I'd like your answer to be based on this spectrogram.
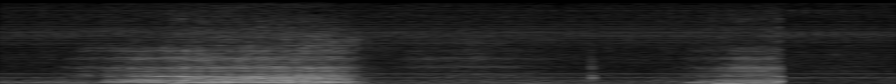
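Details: World's worst snoring: two loud, rough snoring breaths, the first long and rasping, the second shorter, with room noise between them.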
